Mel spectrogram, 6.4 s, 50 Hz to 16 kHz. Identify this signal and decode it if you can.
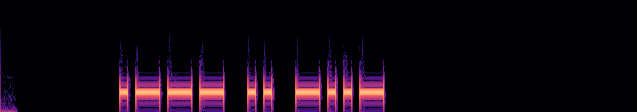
Morse code, heard as a keyed tone, about 15 wpm, 700 Hz. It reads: JIX
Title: USA Call Sign Postfixes - 3 Letters 15wpm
